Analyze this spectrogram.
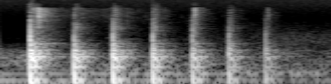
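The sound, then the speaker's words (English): Seven quick, evenly spaced knocks land on a heavy wooden door, each a dull, solid thud, heard alone in a steady run. “There came the second series of knocks.”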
